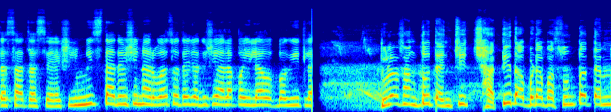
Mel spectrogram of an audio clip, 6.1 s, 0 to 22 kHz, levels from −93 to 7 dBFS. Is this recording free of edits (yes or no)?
no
